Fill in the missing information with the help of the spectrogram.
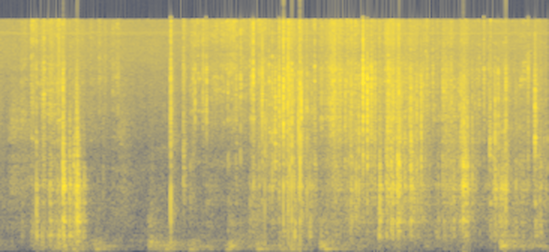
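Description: Bare fingertips and palms crush and rub broken white and pink gym chalk (magnesium carbonate) slabs, solid, dry and powdery, in a metal tray, grinding the pieces into powder. Dry, crisp crunches and crumbling snaps come in quick bursts with gritty, scraping rubs between them, and a brief quiet lull early on. The sharp, bright crackles die away almost instantly.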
